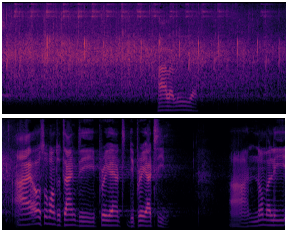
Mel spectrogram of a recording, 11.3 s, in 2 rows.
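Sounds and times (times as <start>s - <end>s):
audience clapping hands: 0.0s - 6.3s
speech: 3.1s - 4.0s, 6.0s - 9.1s, 10.2s - 11.3s.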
